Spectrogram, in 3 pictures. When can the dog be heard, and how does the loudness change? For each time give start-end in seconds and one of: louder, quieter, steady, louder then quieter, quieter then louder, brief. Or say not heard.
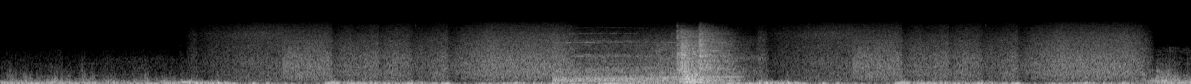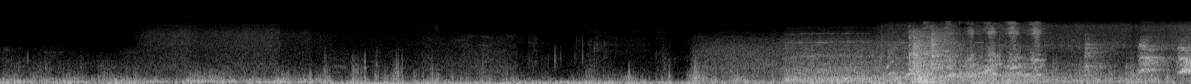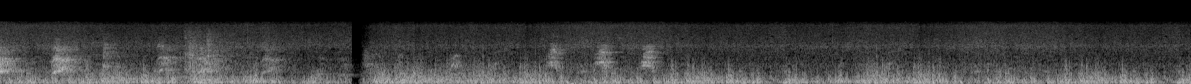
20.6-30.4 quieter then louder.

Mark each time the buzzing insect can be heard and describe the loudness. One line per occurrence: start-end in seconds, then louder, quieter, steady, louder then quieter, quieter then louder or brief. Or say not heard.
not heard.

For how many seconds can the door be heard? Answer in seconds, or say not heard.
6 s.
